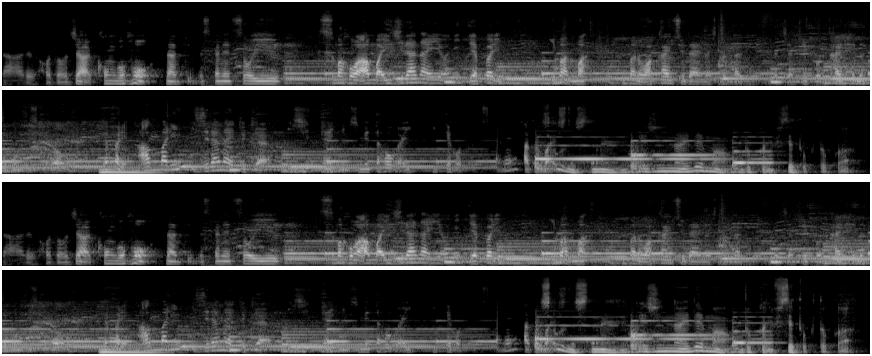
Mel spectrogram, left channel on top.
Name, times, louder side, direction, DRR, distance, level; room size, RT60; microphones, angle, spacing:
voice 1, 0.0-2.8 3.2-5.0 5.5-5.9 6.2-7.4 7.8-9.3 9.8-12.8 13.1-13.3 13.6-14.2, left 1 dB, 25° left, 13 dB, 0.8 m, -28 dB
sound 1, 2.0-11.4, left 1 dB, 65° left, 4.7 m, -42 dB
sound 2, 2.8-13.6 14.0-16.4, right 1 dB, 20° right, 0.7 m, -27 dB
sound 3, 4.5-12.2, equal, 45° left, 6.5 m, -46 dB
voice 2, 9.6-10.4 14.1-17.2, right 2 dB, 60° right, 13 dB, 0.8 m, -29 dB
19.5 x 9.9 x 5.3 m, 0.43 s
head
